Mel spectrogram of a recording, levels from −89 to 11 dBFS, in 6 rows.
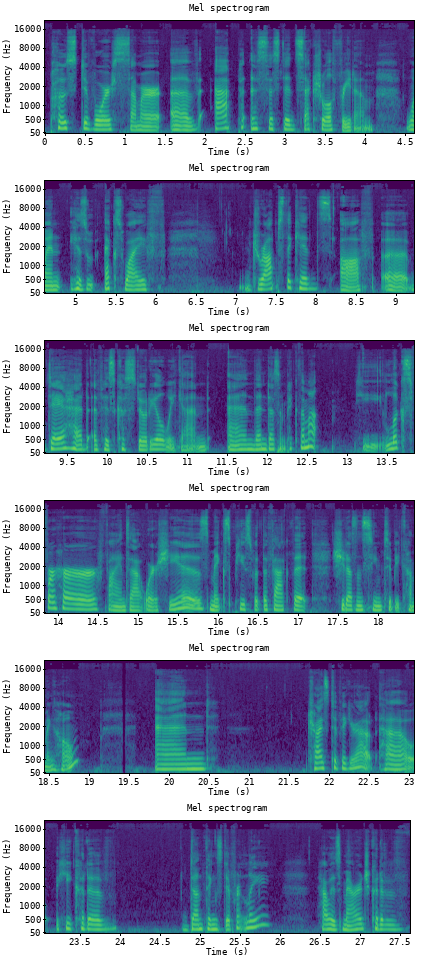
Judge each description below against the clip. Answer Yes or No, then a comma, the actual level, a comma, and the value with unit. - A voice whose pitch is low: No, medium, 170 Hz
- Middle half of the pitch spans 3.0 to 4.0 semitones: Yes, average, 3.4 semitones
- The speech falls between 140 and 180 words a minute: Yes, average, 150 wpm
